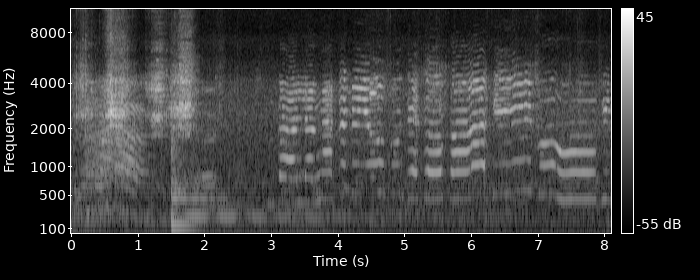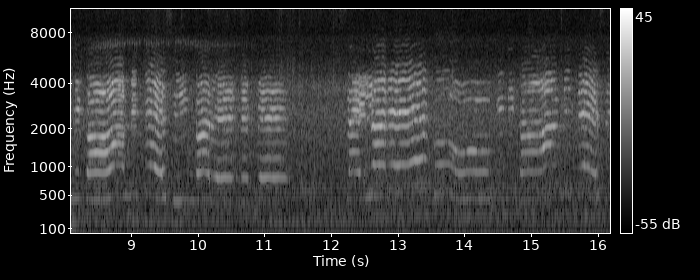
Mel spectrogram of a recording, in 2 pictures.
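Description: Women's voices singing a folk devotional song together, long held notes that slide up and down between pitches. A couple of loud noisy bursts come in the first two seconds.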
